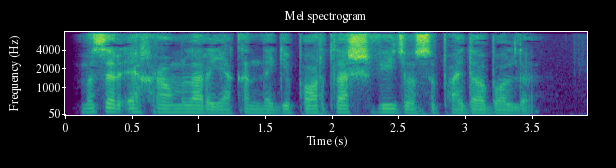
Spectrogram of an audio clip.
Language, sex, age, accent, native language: Uzbek, male, 18-24, Qoraqalpog'iston, Karakalpak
